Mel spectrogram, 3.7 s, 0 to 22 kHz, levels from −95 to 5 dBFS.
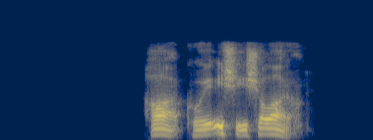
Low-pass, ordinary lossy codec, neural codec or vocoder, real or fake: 7.2 kHz; Opus, 64 kbps; codec, 24 kHz, 0.9 kbps, WavTokenizer, small release; fake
